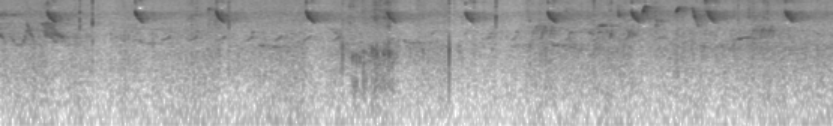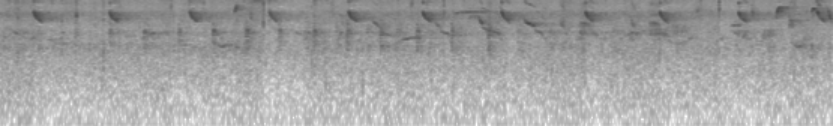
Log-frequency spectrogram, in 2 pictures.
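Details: Black-headed Tody-Flycatcher near Arenal Lake, Costa Rica, giving thin, very high, sharp chips, roughly two per second, with a brief lower rasp midway, over a steady hiss of background noise.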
